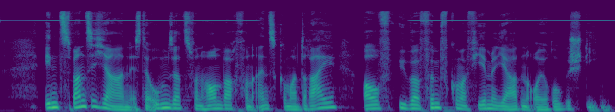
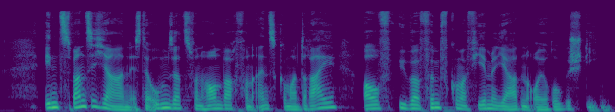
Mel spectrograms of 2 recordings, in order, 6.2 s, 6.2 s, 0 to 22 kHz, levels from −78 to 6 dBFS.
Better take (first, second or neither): second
